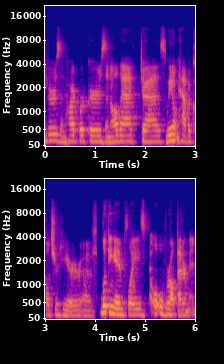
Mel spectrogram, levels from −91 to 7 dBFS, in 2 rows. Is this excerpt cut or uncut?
cut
